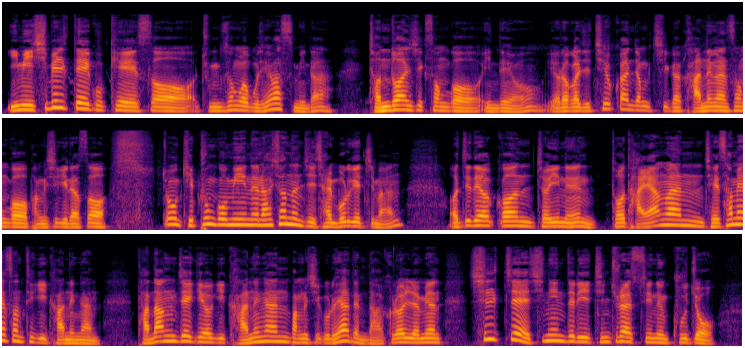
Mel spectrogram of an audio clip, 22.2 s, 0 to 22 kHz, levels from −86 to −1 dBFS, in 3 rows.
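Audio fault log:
Nothing wrong turns up anywhere in this speech recording, so there's no fault to log.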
